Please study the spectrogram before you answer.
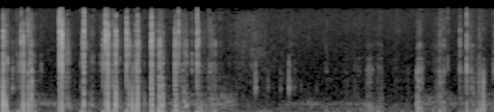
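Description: Long nails scratch the shaving-covered surface of a solid green glycerin soap bar held in the palm. The result is a fast run of dry, crackly scrapes and taps with bright, crisp edges over a low, steady hum. The scrapes cluster densely at the start and again near the end, with softer scratching between.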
